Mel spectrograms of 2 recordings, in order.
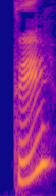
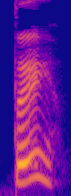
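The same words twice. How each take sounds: First: The T is plain, without tongue retraction. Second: The T is hard, with the tongue pulled back. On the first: "En français, on dit T" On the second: "alors qu'en russe, on dit T"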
